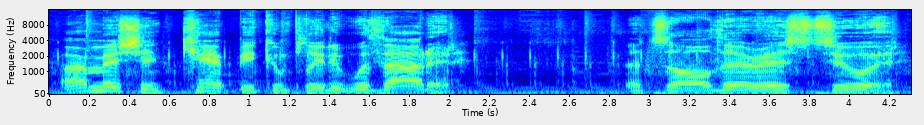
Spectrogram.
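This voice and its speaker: A man's voice: lowish voice, lively intonation, moderate pace, a bit bright, soft background music. An actor playing a cocky, callous male villain henchman in a video game, taunting and sneering.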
